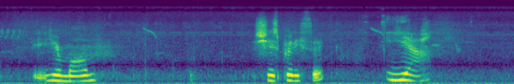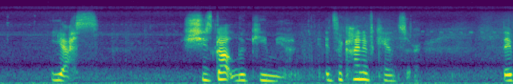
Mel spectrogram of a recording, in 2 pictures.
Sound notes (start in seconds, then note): none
